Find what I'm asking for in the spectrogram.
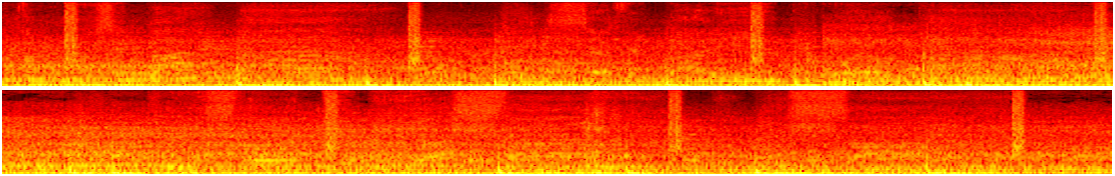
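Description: Buses from the Maju Lancar and Agramas coaches at the Bekasi Timur toll gate, their engines rumbling steadily in loud, continuous traffic noise with a few sharp clicks and bursts throughout.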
